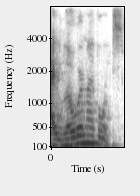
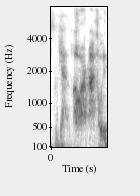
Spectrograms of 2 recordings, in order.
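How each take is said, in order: First: Said in the usual way. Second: Whispered, barely audible; lowered voice. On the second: Shown as a demonstration. Streamer minding the neighbours next door, lowered to a whisper. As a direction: drop right down into a whisper.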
